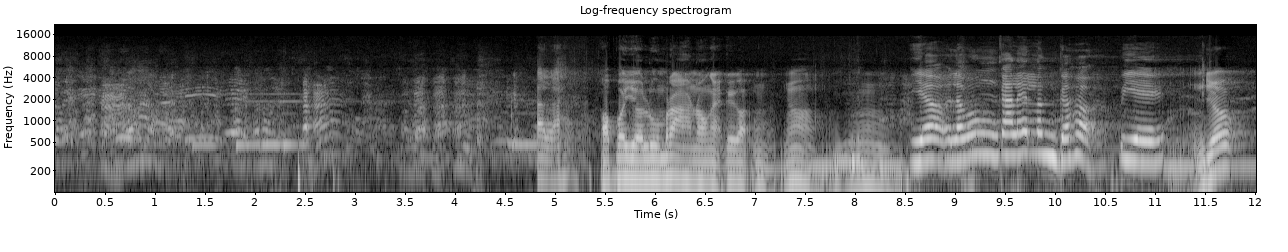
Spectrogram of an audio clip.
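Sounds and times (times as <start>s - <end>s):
people chattering: 0.0s - 12.0s
steady held tone: 4.2s - 5.4s, 7.3s - 8.6s, 10.8s - 12.0s.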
